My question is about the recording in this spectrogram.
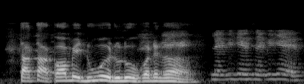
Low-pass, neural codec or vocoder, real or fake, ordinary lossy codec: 7.2 kHz; autoencoder, 48 kHz, 128 numbers a frame, DAC-VAE, trained on Japanese speech; fake; none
